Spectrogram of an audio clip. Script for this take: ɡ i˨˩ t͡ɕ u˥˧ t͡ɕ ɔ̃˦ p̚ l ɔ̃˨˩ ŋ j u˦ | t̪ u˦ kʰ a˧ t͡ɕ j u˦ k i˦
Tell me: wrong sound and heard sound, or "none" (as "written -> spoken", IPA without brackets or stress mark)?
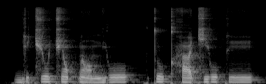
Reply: none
